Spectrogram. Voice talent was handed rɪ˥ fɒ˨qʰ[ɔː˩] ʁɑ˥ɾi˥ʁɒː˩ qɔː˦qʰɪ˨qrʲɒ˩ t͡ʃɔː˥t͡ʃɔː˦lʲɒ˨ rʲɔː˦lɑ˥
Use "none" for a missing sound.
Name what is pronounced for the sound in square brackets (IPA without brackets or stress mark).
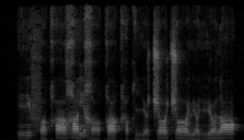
ɔː˦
